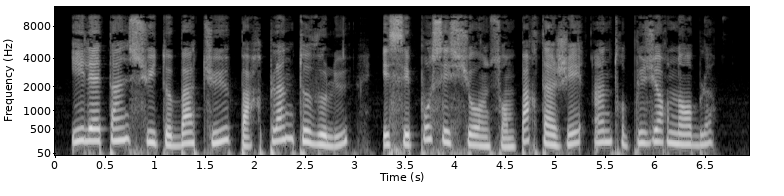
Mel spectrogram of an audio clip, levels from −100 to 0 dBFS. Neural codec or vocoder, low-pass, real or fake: none; 9.9 kHz; real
